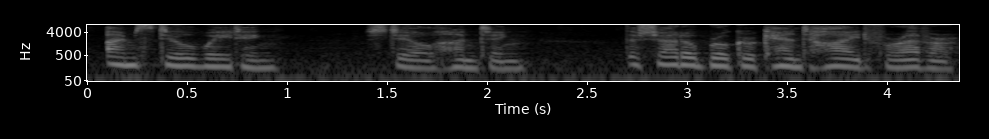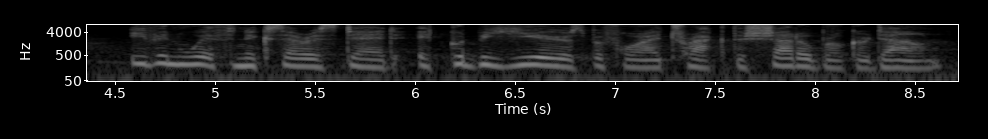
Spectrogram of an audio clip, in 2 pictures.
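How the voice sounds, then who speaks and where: A woman playing a guarded, driven young alien information broker bent on revenge, in an earnest, measured and intense manner for a video game. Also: on the low side, a little mellow, breathy edge. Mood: resolute. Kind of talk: cinematic video game voice acting.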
